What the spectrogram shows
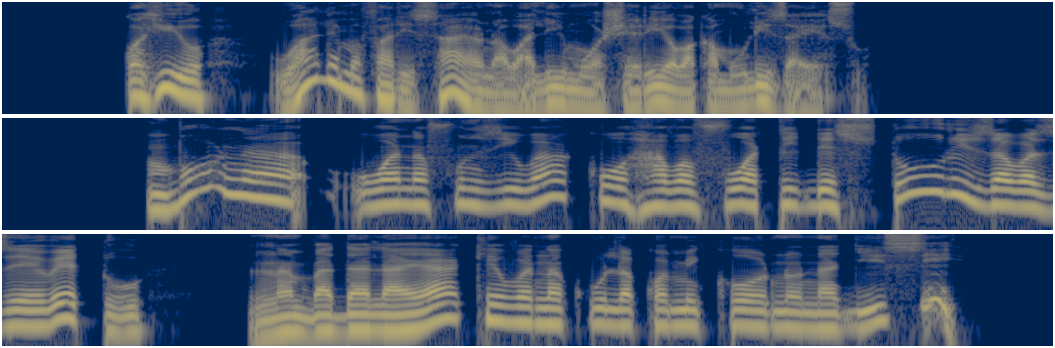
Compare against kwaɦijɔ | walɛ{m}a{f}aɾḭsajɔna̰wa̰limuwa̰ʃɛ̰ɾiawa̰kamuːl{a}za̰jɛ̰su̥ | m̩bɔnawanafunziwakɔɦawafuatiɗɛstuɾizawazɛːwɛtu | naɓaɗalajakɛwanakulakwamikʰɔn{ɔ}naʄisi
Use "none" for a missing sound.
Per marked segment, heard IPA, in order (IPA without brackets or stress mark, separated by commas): m, f, i, ɔ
